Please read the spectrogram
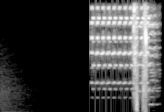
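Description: A short electronic title sound effect: a rapid trill of stacked high tones, about a dozen pulses a second, with two sharp clicks near the end, stopping abruptly. It comes in just after a second of near silence.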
